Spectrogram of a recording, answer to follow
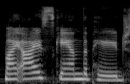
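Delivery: ordinary delivery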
